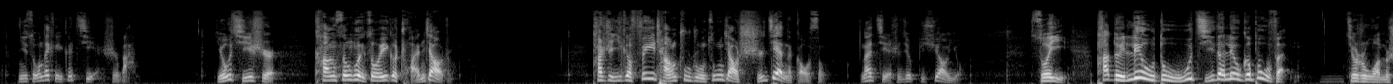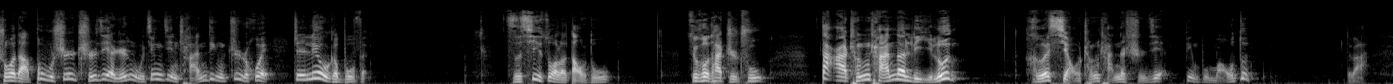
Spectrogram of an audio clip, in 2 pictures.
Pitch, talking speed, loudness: 185 Hz, 235 characters per minute, -18 LUFS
